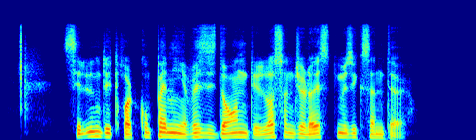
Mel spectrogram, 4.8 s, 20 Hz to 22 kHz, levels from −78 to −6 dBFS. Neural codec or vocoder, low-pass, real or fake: codec, 16 kHz in and 24 kHz out, 0.9 kbps, LongCat-Audio-Codec, fine tuned four codebook decoder; 10.8 kHz; fake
